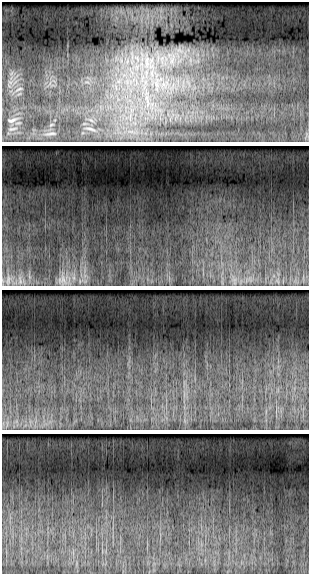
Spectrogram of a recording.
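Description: A vehicle rumbles and rattles steadily as it moves along.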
